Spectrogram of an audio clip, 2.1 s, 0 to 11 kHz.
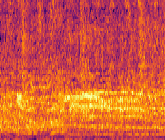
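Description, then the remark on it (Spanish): Loud, continuous applause for the children on Radio Punto 7, mixed with crowd cheers and whoops, sustained for a couple of seconds over a steady low humming tone. “Muy bien, aplauso para los niños Punto 7.”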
